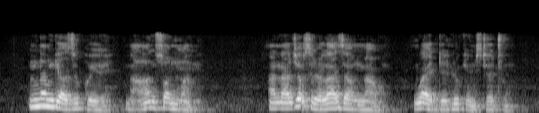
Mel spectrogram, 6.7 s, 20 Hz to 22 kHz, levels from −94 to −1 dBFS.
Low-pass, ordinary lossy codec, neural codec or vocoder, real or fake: 7.2 kHz; none; codec, 16 kHz, 4 kbps, FunCodec, trained on Chinese and English, 50 frames a second; fake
